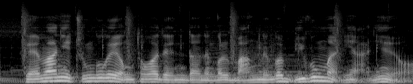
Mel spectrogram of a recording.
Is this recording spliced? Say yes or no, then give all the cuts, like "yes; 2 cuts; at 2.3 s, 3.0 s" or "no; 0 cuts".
no; 0 cuts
